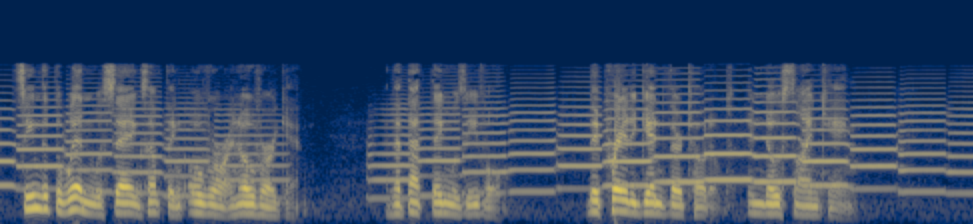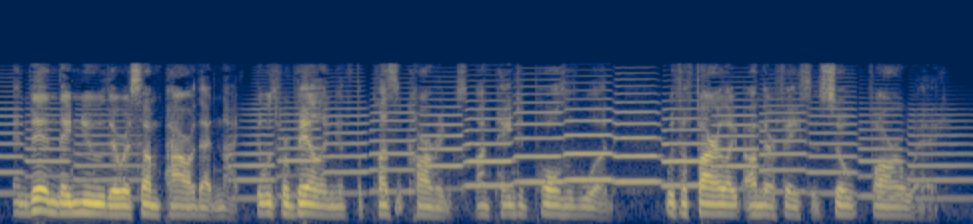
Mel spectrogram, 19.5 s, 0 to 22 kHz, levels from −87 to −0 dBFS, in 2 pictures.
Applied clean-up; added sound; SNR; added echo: none; Trumpet; 6 dB; none.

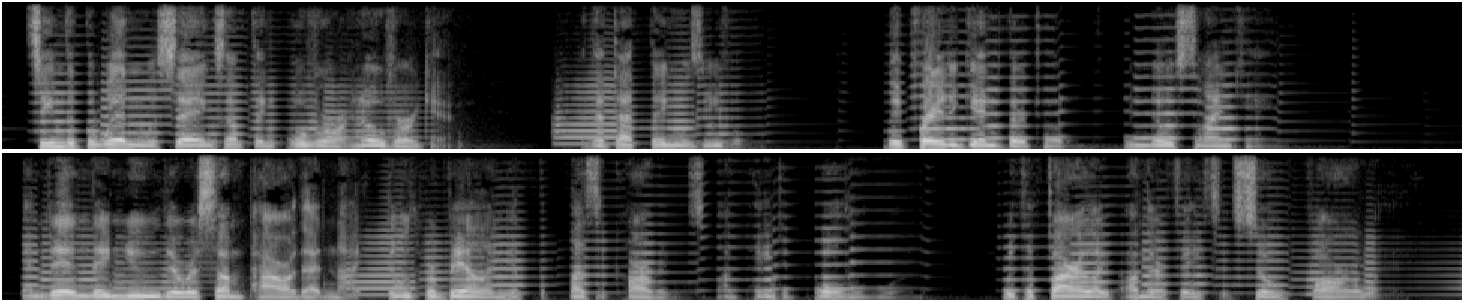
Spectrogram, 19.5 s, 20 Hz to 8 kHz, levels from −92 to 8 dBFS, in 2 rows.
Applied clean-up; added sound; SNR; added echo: neural mask model RNNoise.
